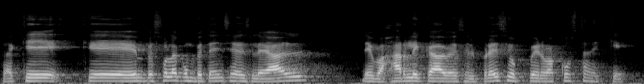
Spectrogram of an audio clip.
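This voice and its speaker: A man speaks at a fairly slow pace with a fairly high pitch and monotone, flat intonation. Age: 20s. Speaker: barber. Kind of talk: interview.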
